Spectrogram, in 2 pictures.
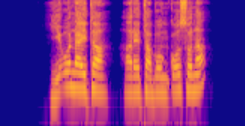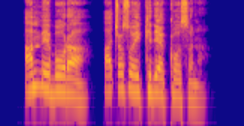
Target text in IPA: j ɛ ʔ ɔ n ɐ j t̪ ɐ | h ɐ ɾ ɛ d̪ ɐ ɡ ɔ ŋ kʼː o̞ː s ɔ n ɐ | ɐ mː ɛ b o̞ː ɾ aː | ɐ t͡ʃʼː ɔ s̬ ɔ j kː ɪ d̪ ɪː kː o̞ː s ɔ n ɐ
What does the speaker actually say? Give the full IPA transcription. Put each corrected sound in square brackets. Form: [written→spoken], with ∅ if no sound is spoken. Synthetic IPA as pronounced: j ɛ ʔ ɔ n ɐ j t̪ ɐ | h ɐ ɾ ɛ [d̪→t̪] ɐ [ɡ→b] ɔ ŋ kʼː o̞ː s ɔ n ɐ | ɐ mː ɛ b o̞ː ɾ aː | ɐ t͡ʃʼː ɔ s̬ ɔ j kː ɪ d̪ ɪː kː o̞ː s ɔ n ɐ

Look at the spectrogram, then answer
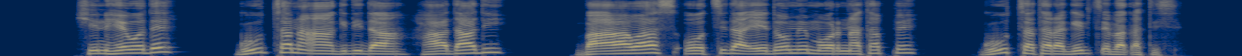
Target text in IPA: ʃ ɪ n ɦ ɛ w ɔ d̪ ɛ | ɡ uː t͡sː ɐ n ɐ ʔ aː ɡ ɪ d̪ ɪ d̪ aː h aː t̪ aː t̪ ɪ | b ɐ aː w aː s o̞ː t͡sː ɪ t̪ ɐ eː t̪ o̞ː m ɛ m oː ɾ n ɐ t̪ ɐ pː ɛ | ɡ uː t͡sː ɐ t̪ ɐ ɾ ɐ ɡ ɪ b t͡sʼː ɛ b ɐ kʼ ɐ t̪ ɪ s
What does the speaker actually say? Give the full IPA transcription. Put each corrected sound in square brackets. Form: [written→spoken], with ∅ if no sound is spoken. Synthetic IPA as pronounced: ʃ ɪ n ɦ ɛ w ɔ d̪ ɛ | ɡ uː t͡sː ɐ n ɐ ʔ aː ɡ ɪ d̪ ɪ d̪ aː h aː [t̪→d̪] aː [t̪→d̪] ɪ | b ɐ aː w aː s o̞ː t͡sː ɪ [t̪→d̪] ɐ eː [t̪→d̪] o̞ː m ɛ m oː ɾ n ɐ t̪ ɐ pː ɛ | ɡ uː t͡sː ɐ t̪ ɐ ɾ ɐ ɡ ɪ b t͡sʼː ɛ b ɐ kʼ ɐ t̪ ɪ s

